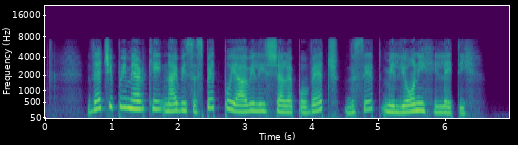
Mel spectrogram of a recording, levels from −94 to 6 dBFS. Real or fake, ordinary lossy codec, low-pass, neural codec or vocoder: fake; none; 7.2 kHz; codec, 16 kHz, 0.4 kbps, LongCat-Audio-Codec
